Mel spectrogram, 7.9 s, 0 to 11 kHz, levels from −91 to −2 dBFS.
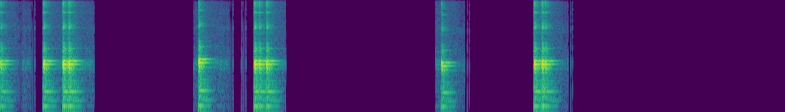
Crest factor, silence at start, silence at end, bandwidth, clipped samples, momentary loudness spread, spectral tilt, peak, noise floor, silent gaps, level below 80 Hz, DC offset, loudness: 22 dB; 0 s; 2.25 s; 11 kHz; under 0.1%; 9 LU; -1.5 dB/octave; 0 dBFS; under -90 dBFS; 0.35-0.43 s, 0.94-1.94 s, 2.33-2.54 s, 2.86-4.35 s, 4.69-5.33 s; -52 dBFS; 0.3%; -15 LUFS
